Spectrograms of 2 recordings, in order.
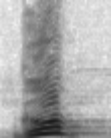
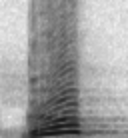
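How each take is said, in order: Both takes have the same delivery.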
